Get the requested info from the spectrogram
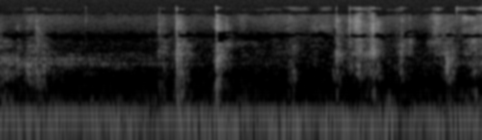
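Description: Near silence: low steady room hum with a few faint ticks.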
